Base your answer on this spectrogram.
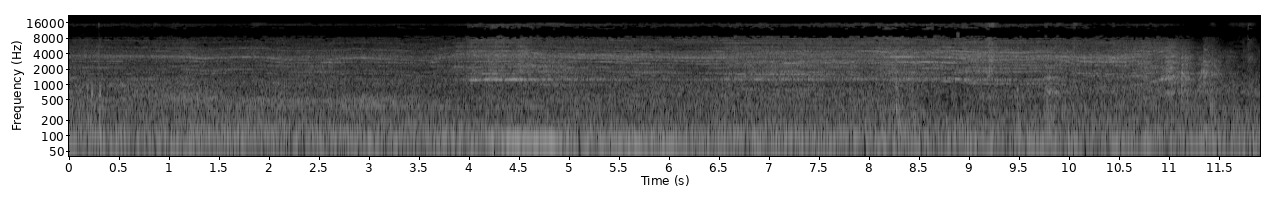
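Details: Continuous low rumbling vehicle or train noise with a faint whining tone dominates throughout, and no animal voice stands out.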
